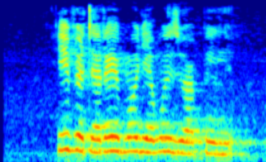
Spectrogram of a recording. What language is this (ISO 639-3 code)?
swa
